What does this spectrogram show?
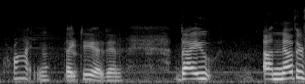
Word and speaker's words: Creighton: i love that we we pronounced it creighton but it's cricketing around here that that's only here that it's called crying you go anywhere else in the country and you'll hear creighton but yes they pronounced it crichton they did and they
